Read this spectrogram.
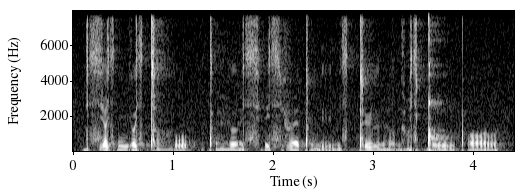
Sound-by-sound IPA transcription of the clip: sʲ ɑ sʲ nʲ ɔ sʲ tʼ ɑ̤ ŋ | tʼ ɛ̤ l ɛ̤ sʲ h i sʲ v ɛ tʼ ṳ rʲ ṳ sʲ tʼ y lʲ ɑ̤ l ɡ ɑ̤ sʲ ǃ u ŋ i pʰ ɔ l

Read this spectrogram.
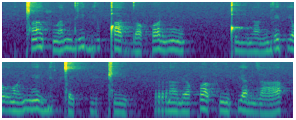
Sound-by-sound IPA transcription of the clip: ǁ ã˧˥˧ sʷ ã˨˩˦ n d i˧˥˧ bʲ u˦˨ ǃ a˦˨ ɡ d̪ a˨˩ qʷ i˧˥˧ ŋ ũ˦˨ | ǃ i˨˩ ŋ ɡ ã˨˩ ŋ ɡ e˧˥˧ pʲ e˦˨ ʁʷ ĩ˨˩˦ ŋ ẽ˧˥˧ bʲ u˦˨ ǀ e˨˩ ʃ pʲ ʉ˨˩˦ ǁ ĩ˨˩ | r ã˨˩ ɳ i˨˩˦ qʷ i˦˨ f ĩ˨˩ pʲ a˦˨ n z a˨˩˦

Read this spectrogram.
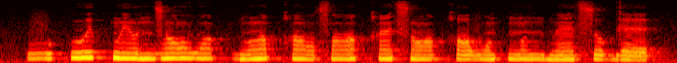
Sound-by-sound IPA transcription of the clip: v u kʷ u ɪ̯ kʷ ẽ ʊ̯ n z ɔ̃ ðˤ ɛ̃ q ɡ õ qʰ õ sˤ ã qʰ ĩ s ɔ̃ qʰ ɔ v ɔ̃ kʷ ŋʷ ĩ m b ɛ̃ s o ɡ ɛ

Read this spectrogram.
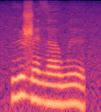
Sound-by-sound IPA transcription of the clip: ɨ ʐ ɛ ð ɐ w ɘ

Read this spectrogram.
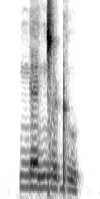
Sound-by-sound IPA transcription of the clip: ŋ ɛ ŋ͡ǀ ø ɖ u

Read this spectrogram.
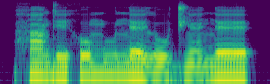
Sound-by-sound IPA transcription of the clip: h ã˦ ɡ e˧ h o˦ m u˦ n ɛ˦˨ l o˨ d͡ʒ ɛ̃˨˦ n ɛ˦

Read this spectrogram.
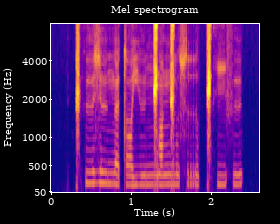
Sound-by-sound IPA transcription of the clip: ǁʰ ʉ z ʉ ŋ œ t ɔ j ʉ ŋ͡ǁ ɒ ŋ͡ǁ u s r u ǁʰ i f ʉ

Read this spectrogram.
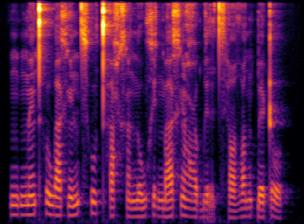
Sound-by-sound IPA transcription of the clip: ŋ u ŋ͡m ɛ̃ t̪ʰ ʊ w a x ẽ n t͡sʰ u t̪ʰ a ħ x ã n o w x e ŋ͡m a x ɛ̃ ʕ ʊ ɡ͡b ɘ r t͡sʰ ɛ ðˤ ə˞ n k͡p ɘ ʈ o

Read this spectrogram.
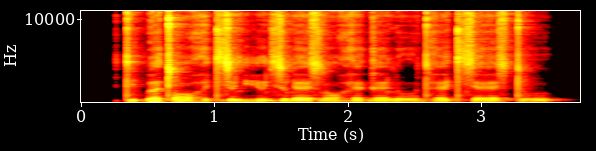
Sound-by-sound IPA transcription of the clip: t i ɓ ɜ tʼ ɔː ɦ ɜ tʲ z ʊ lʲ rʲ ʊː lʲ z ʊ l ɛː s l ɔː ɦ ɛ ɡ ɛː l ʊː dʱ ɛː tʲ s ɛː s t ʊː

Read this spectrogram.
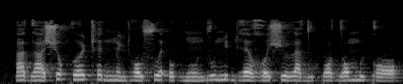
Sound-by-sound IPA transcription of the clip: a d a ʃ ɔ k ɤ ʈʰ ɛ ŋ͡m ẽ ɖʱ ɔ sʷ ɛ ʔ o ɡ͡b ũ d u n i ɖʱ ɛ ʁʷ e ʃ ɯ l a d u ɡ͡b ɔ d ɔ m ɯ ɡ ɔ

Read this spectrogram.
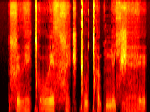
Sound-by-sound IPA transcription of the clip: ɬ ɨ ð e̤ ǀʰ o̰ β e s ɬ ɛ̤ t͡ʃ ǁ u ǀʰ ɐ kʷ ɲ ɘ ç ʒ ɛ̤ ɪ̯

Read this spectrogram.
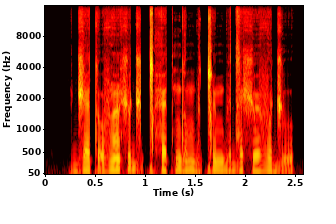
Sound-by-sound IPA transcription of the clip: d͡ʒ ɛ t o̰ v œ̃ ʃ ʊ d͡ʒ ʏ ǀʰ ɛ t͡s n d o m b u ǀ y m b ɪ d͡z ɛ ʃ ø v ʊ d͡ʒ ṵ

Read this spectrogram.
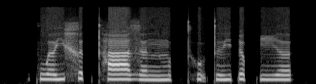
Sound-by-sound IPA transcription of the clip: k w ə˨˦ j x ə˦˥ t̚ t̪ʰ aː˧ z ə˨˩ n m ə˨˩ p̚ t̪ʰ ṵ˧˨ t̪ ɨ˨˦ j ɗ ə˦˥ p̚ ʔ i˧ ə̯

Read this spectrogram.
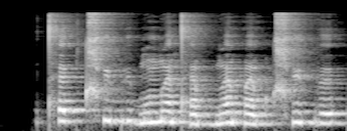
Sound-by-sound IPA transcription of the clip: tʰ ɛ˦ k t͡ɕʰ y˦ b y˨ b õ˦ b ɛ̃˨ tʰ ɛ̃˨ p b ɛ̃˦ p ɛ̃˨ p t͡ɕʰ y˦ b ʏ˦

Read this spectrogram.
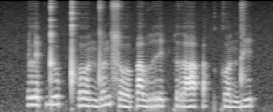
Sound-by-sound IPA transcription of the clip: l e˦˥ k̚ d uː˦˥ p̚ kʰ oː˧ n d o˥˩ n s oː˩˦ p a˧ w r i˥˩ t̚ p r a˦˥ ʔ | k o˩˦ n d i˦˥ t̚

